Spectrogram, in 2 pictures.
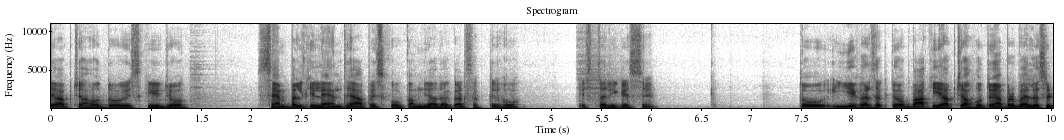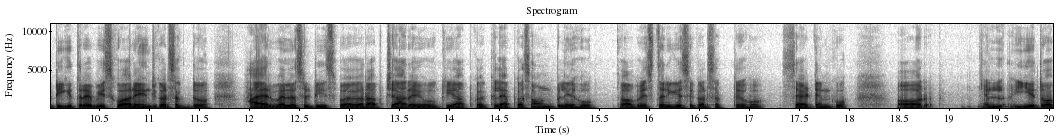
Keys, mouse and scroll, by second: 4.4 click, 8.4 super+KP_Subtract, 11.3 click, 17.5 click.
